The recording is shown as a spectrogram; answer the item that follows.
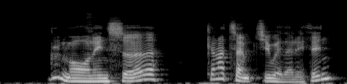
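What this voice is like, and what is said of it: Weak attempt at northern English accent. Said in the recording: “I can't do a northern accent. ... I was a bit Thomas the Tank Engine”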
